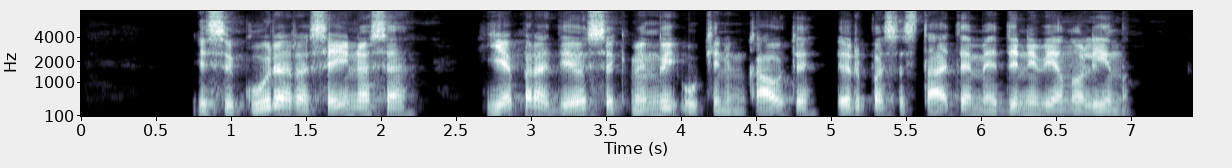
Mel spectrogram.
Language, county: Lithuanian, Tauragė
